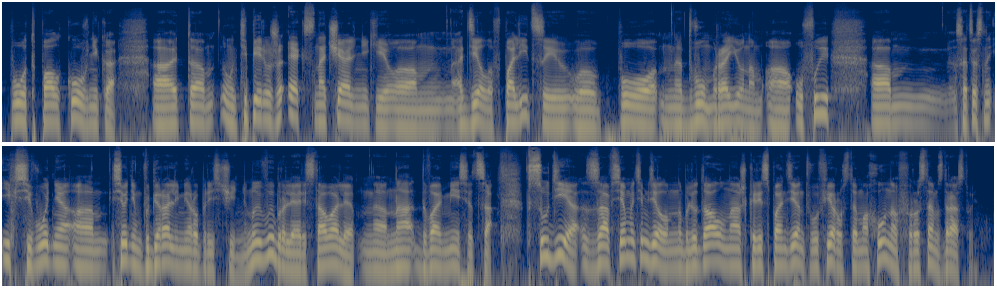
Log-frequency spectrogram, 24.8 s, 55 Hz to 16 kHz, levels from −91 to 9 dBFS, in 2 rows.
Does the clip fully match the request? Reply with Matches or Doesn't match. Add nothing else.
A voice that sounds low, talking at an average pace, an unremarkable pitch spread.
Doesn't match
